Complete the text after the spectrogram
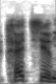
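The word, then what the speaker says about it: Хотин: Вот ты упомянул турецкую крепость Хатин. Там ударение на второй слог. Это точно, я в свое время об этом уже свой нос уже, да, расквасил. Хатин, да.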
